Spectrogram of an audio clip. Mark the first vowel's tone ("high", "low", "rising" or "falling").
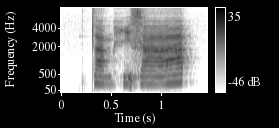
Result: low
